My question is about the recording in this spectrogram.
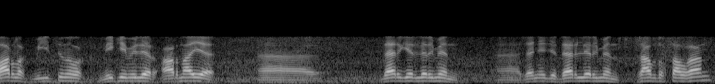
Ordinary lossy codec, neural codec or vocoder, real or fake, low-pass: none; none; real; 3.6 kHz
